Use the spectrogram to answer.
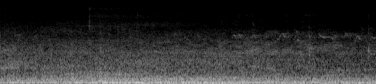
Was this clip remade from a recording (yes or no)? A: no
